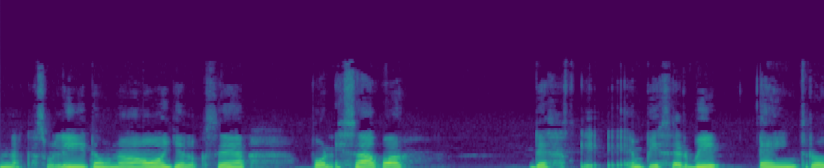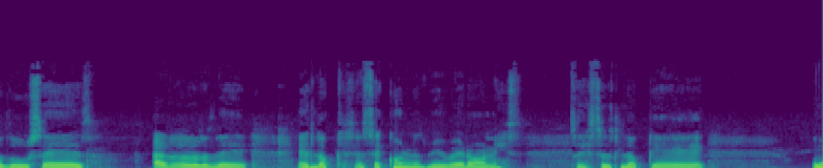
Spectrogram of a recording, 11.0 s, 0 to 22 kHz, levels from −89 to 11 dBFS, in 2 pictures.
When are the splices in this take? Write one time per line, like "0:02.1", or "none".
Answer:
0:07.3
0:09.3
